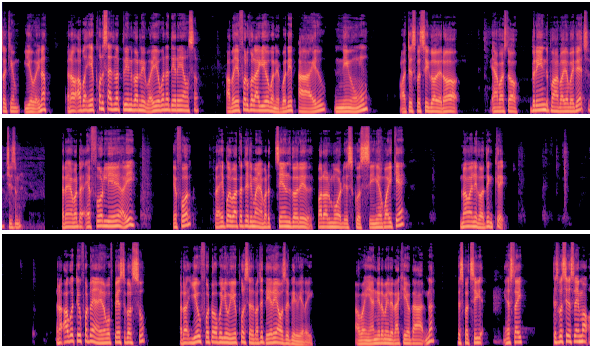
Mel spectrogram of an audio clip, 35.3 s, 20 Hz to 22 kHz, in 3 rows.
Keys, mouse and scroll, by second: 2.4 scroll up 1, 2.4 typing, 5.3 click, 5.3 click, 5.3 typing, 10.7 click, 10.7 typing, 15.1 click, 15.1 typing, 22.8 super+space, 25.2 typing, 27.1 click, 29.4 scroll up 1, 32.8 click.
